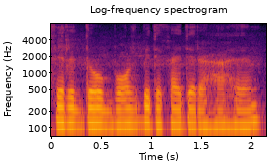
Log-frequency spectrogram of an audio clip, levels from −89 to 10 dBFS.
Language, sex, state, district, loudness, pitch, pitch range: Hindi, male, Arunachal Pradesh, Papum Pare, -17 LUFS, 110 Hz, 105-115 Hz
